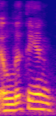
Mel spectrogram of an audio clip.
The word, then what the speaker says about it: Ilysian: So how do you say it again? Elysian. Elysian. ILYSIAN. Elysian Grove.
